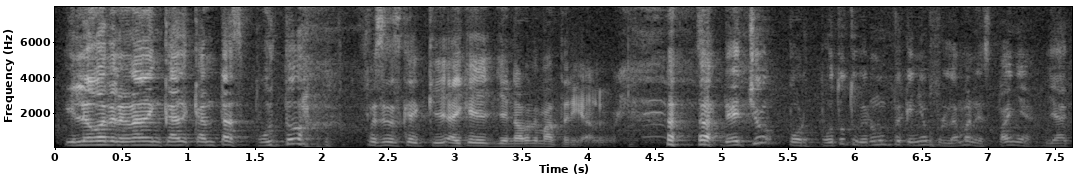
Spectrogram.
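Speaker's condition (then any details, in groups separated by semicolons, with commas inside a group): No condition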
